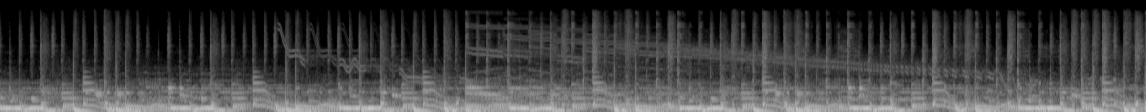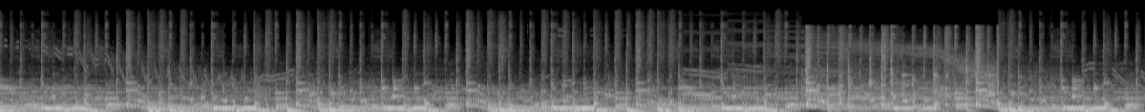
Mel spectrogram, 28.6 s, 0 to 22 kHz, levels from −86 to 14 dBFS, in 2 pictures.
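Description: From 24.34 to 26.82 s the sound narrows and dulls, with nothing above 9.1 kHz and a faint new noise floor; this is likely an input switched to a poorer device. No gap at the switch, level steady; the spectrogram shows a flat ceiling.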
